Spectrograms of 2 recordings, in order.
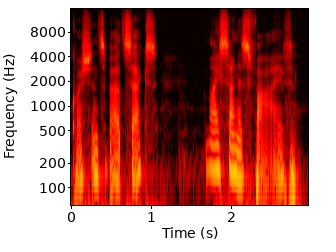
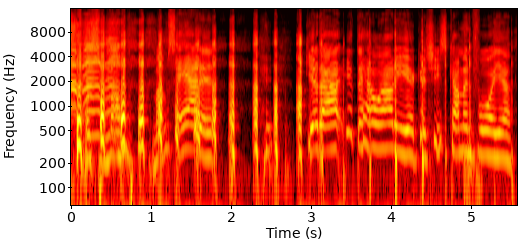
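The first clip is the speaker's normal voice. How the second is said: loud and high, laughing through a mock yell; hammed-up furious mom warning the kids; mother yelling at her boys, mock furious; mock angry mom yell; 8 semitones higher, 9 dB louder than usual. Mom losing it, kids warned.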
